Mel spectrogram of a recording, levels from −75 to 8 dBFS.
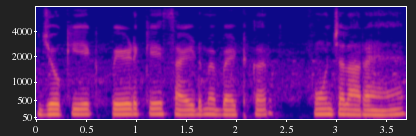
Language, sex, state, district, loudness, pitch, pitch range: Hindi, male, Chhattisgarh, Bilaspur, -24 LUFS, 135 Hz, 130-140 Hz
